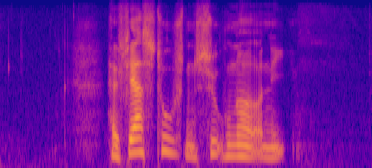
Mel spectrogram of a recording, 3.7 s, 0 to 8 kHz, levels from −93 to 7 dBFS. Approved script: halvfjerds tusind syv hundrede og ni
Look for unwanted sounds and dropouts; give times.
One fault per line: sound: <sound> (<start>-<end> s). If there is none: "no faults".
no faults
